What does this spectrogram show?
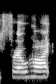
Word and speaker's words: Frohardt: a wonderful speaker uh her name is katie frohart katie am i pronouncing it your last name correctly that is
